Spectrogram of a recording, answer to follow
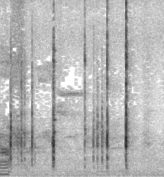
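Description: Worm-drive metal hose clamp being tightened around a pipe with a screwdriver: a run of small, sharp, irregular clicks of tool on clamp, the loudest about a second and a half in.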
